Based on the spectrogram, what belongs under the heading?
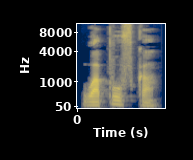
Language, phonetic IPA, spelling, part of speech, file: Polish, [waˈpufka], łapówka, noun, Pl-łapówka.ogg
